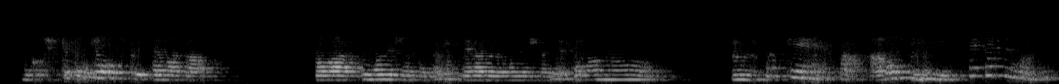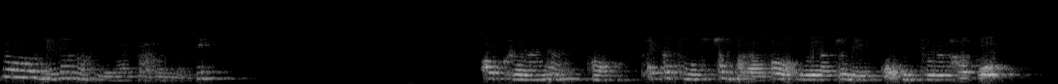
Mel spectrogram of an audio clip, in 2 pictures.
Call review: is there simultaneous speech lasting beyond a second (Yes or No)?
No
